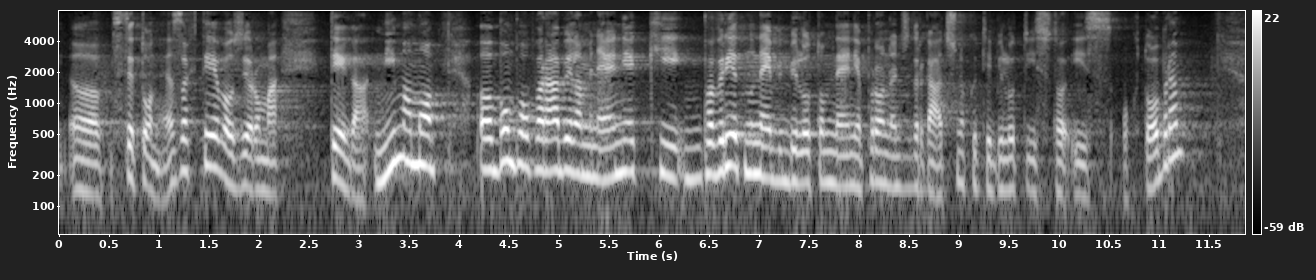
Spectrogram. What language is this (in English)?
Slovenian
